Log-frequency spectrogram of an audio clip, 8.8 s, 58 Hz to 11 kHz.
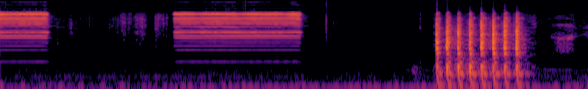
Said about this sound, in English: It was close to 5:00 when I rang his doorbell.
